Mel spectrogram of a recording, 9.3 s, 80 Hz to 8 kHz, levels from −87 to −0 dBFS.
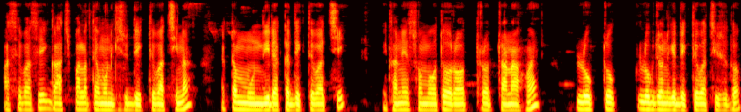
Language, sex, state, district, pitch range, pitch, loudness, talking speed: Bengali, male, West Bengal, Paschim Medinipur, 120-135 Hz, 125 Hz, -18 LUFS, 150 wpm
